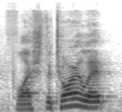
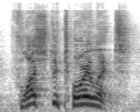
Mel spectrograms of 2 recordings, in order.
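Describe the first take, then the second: First: It is said in a calm, mild tone. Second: It is said in an irritated tone.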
